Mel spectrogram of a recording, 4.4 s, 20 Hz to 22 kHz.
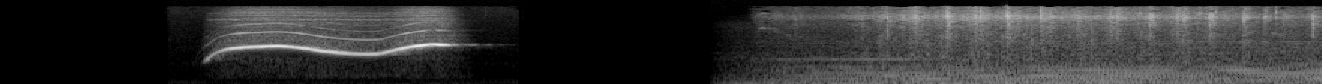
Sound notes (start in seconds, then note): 0.6 bird whistle; 2.4 dramatic music; 2.6 wings flapping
